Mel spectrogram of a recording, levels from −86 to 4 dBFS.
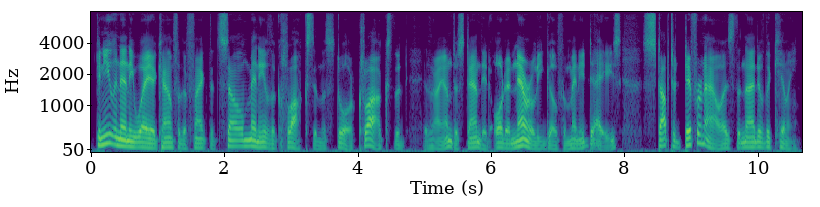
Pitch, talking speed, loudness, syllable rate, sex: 105 Hz, 200 wpm, -21 LUFS, 5.4 syllables/s, male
